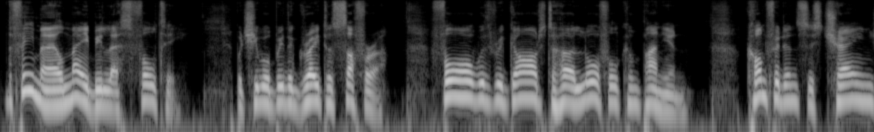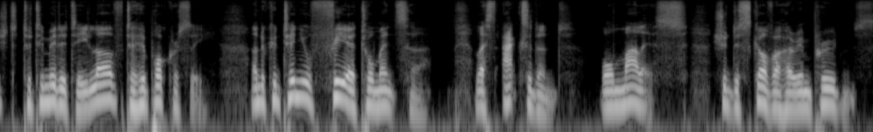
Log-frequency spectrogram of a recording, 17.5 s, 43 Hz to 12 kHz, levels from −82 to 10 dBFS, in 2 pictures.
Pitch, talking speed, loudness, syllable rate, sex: 140 Hz, 145 wpm, -20 LUFS, 5.1 syllables/s, male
